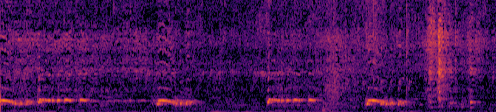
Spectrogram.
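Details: Perkutut, or zebra dove, in song: gentle trilled cooing phrases repeated at irregular gaps, with a brief rustle and faint background noise.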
